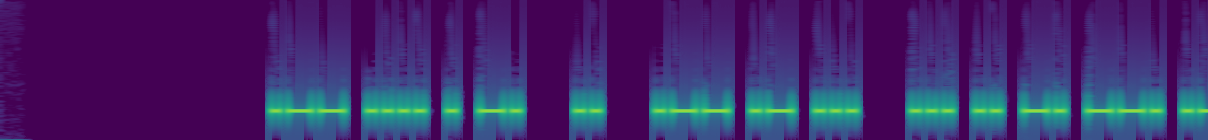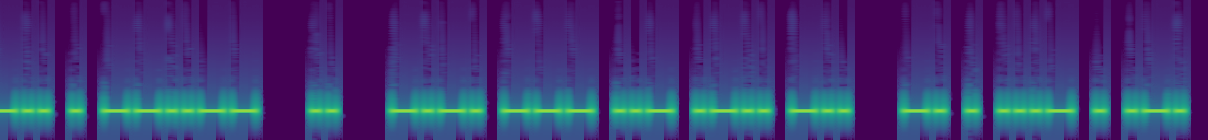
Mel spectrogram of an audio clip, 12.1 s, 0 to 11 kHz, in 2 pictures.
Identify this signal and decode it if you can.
Morse code, heard as a keyed tone, about 32 wpm, 700 Hz. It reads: WHEN I WAS SINGLE, I COULD NEVER
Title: Sentences from Top 1000 Words - Review Part 4 - 30wpm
